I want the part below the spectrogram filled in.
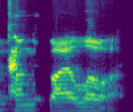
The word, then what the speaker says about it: Tagovailoa: Yeah, but they made it simple for us with just saying, hey, the first syllable is tongue. – Yeah. – Just say tongue, you're set. You're free. Tua Tagovailoa.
